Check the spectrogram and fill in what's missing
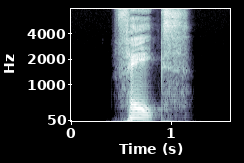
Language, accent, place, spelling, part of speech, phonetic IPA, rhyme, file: German, Germany, Berlin, Fakes, noun, [fɛɪ̯ks], -ɛɪ̯ks, De-Fakes.ogg
- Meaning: plural of Fake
